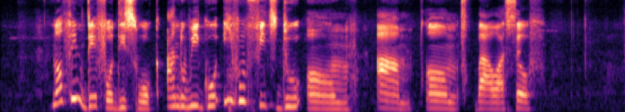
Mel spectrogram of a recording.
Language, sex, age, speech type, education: Nigerian Pidgin, female, 60+, spontaneous, tertiary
